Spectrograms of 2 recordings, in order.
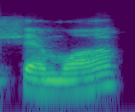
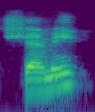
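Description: First: The word is given a non-Australian pronunciation. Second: The word is given the Australian pronunciation. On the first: "also known as chamois, if you pronounce it like that" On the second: "here in Australia, I think we pronounce it chamois"

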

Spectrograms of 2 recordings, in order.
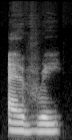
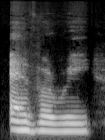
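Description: First: The middle syllable is dropped from the word. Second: The word is said with an extra middle syllable. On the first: The speaker calls it right. "they tend to be reduced to" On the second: The speaker calls it wrong. "my learners would often read as"

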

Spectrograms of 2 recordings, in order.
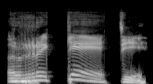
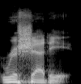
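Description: First: The name is said with an Italian pronunciation. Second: The name is said with an English pronunciation. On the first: The speaker calls it right. "the proper pronunciation, again, thank you, dear listener, is actually, and I'm going to put up my Italian hands here" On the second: The speaker calls it wrong. "we have been saying Ricchetti"

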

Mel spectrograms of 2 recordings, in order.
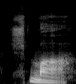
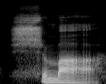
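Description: First: The word is squeezed into one syllable. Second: The word is said as two syllables. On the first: "some pronounce it as one" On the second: "I pronounce it with two syllables"

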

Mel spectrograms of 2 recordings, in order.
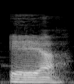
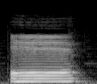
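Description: First: The vowel glides into a schwa at the end. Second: The vowel is one long steady sound. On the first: "these might be instead given a schwa quality at the end and turned into diphthongs" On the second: "the last 2 long vowels that I'll use in Australian English in my pronunciation"

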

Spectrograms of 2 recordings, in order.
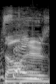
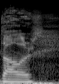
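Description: First: The second part sounds like the word hairs. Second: The second part is a short unstressed lers. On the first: "doll hairs instead of dollars" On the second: "instead of dollars"

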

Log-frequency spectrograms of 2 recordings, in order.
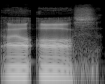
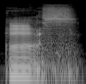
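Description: First: It is said the Australian way, like arse. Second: It is said the American way, like ass. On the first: "Australians are supposed to say ass, A-R-S-E" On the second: "And Americans say A-S-S, like ass"

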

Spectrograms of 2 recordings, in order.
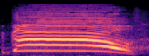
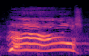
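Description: First: It is a loud, full shout. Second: It is a weak, feeble call.

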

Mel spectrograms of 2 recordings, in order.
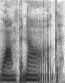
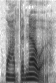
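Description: First: The name ends with a final g sound. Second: The name ends without a final g sound. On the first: The speaker calls it right. "but she pronounced it Wampanoag" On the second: The speaker calls it wrong. "that said to pronounce the name Wampanoa"

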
